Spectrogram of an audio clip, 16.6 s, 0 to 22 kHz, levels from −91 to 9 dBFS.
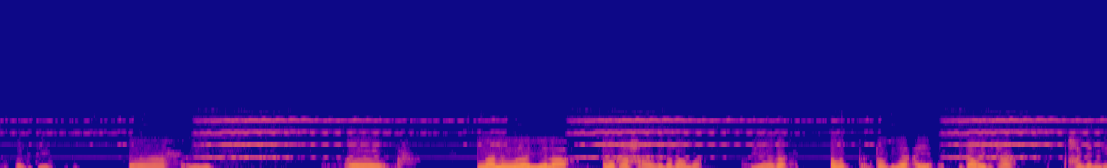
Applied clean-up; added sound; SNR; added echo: classical method spectral subtraction.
